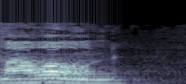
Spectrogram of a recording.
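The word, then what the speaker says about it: malon (μᾶλλον): That Greek word, malon, it's pronounced malon, means more.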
